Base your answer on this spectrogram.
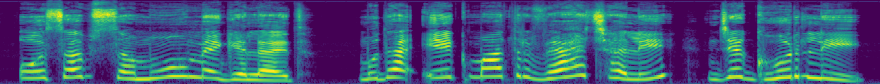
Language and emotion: Maithili, sad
